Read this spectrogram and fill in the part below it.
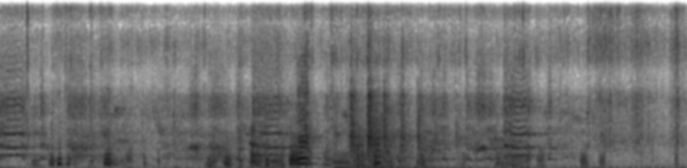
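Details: Hens eating food let out clustered harmonic clucks and a loud wavering call mid-way, with quick pecking clicks and a low background hum.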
